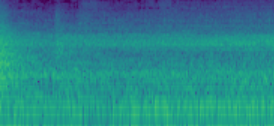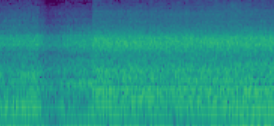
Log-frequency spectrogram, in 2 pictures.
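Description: Backhoe loader's diesel engine running steadily, with a hissing noise over it. The sound dips briefly about three seconds in, then carries on a little louder.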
